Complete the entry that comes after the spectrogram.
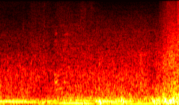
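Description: Video game vehicle, a Jeep from Ghost Recon Wildlands, driving off a dirt road into water, with a steady rushing wash and low engine hum building louder near the end, no talk over it.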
